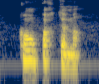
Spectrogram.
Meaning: plural of comportement
- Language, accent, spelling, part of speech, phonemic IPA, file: French, Canada, comportements, noun, /kɔ̃.pɔʁ.tə.mɑ̃/, LL-Q150 (fra)-comportements.wav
